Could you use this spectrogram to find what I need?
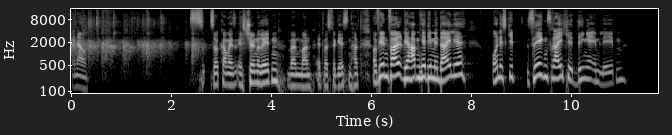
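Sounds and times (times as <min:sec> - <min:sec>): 
speech: 0:00.0 - 0:00.5, 0:02.6 - 0:11.2
audience applause: 0:00.0 - 0:02.8.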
